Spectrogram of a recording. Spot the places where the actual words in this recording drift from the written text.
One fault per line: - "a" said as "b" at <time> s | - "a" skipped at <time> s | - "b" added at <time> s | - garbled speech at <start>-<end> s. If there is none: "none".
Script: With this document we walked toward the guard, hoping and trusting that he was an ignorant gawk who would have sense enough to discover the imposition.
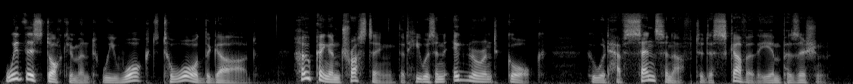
none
